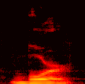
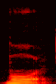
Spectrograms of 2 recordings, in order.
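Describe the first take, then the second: First: "board" with a clearly sounded R; "board", r curled and audible; American R pronounced. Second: "board" with the r dropped, like "bawd"; "board" the British way, r left silent. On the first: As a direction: say "board" with a full American r before the d. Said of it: "they pronounce the R sound". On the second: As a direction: say "board" with a long vowel and no r. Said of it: "avoid to pronounce the R". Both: Shown as a demonstration.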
